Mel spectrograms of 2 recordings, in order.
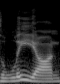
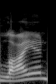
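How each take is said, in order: First: The name begins with a 'lee' sound. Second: The name begins with a 'lie' sound. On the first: This is how the speaker personally says it. "but I pronounce it as Leon" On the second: This is the name's actual pronunciation. "it's actually Lion"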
